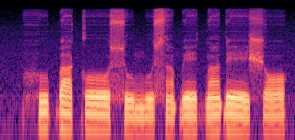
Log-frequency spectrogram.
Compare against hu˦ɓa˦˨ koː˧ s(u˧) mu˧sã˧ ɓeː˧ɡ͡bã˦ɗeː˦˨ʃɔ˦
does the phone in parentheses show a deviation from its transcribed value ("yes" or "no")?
yes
